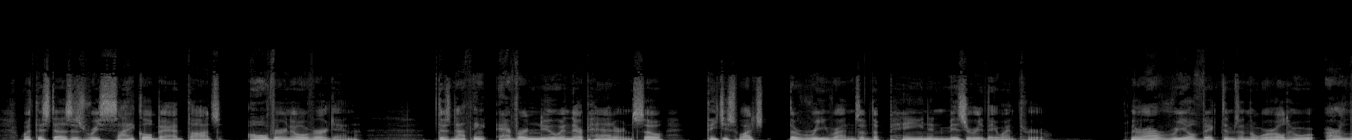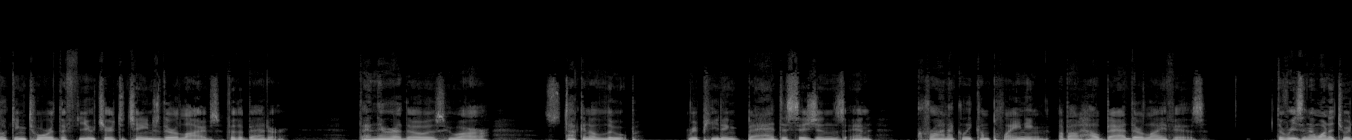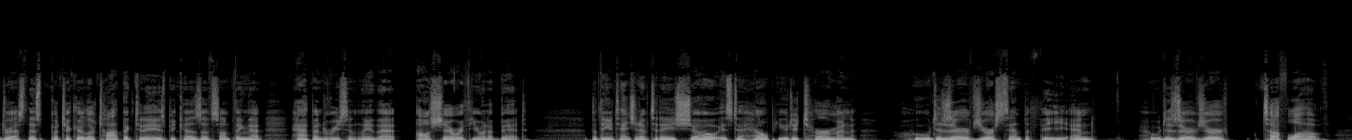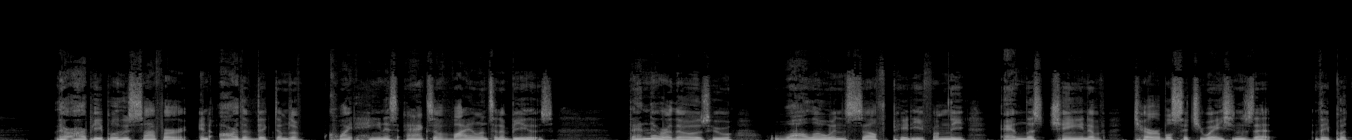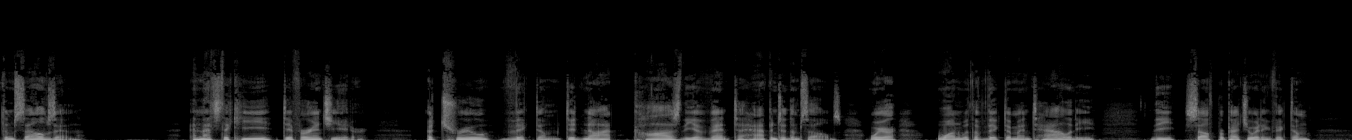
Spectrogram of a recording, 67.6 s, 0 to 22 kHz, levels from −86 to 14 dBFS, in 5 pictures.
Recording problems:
none

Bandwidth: 14.5 kHz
